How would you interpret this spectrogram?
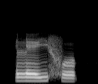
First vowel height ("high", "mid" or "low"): mid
